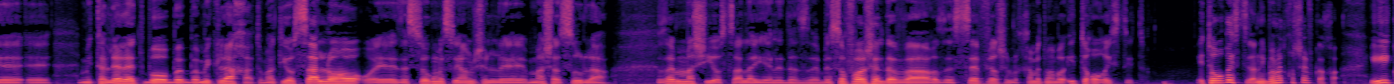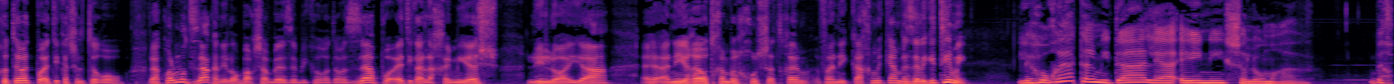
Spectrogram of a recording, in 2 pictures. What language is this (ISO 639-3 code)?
heb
